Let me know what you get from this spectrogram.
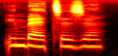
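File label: "imbetzes", Sardinian, female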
